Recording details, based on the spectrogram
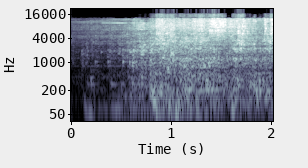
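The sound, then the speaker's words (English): A bathroom tap is turned on to fill a glass and bursts on with a loud, rushing gush of water that sputters and hisses with air, building quickly and staying strong, without any voices. “A mixture of water and air blast out.”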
